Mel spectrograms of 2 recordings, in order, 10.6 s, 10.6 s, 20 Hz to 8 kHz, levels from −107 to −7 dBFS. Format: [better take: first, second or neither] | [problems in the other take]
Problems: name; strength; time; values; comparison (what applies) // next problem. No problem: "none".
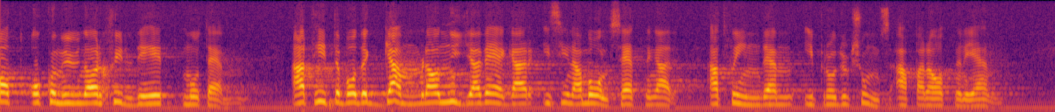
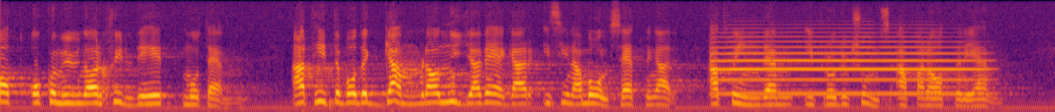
first | background sound (Trumpet); 2 dB below the speech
